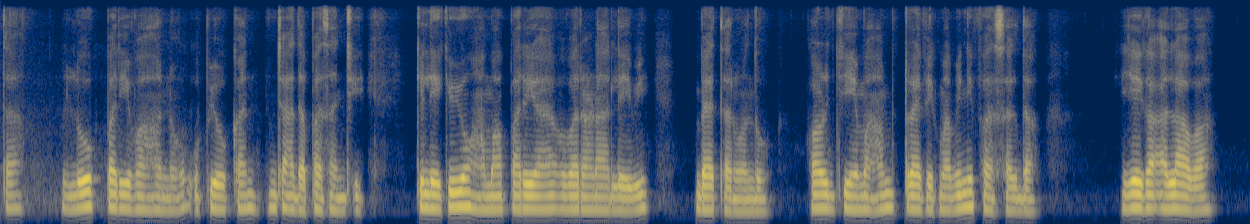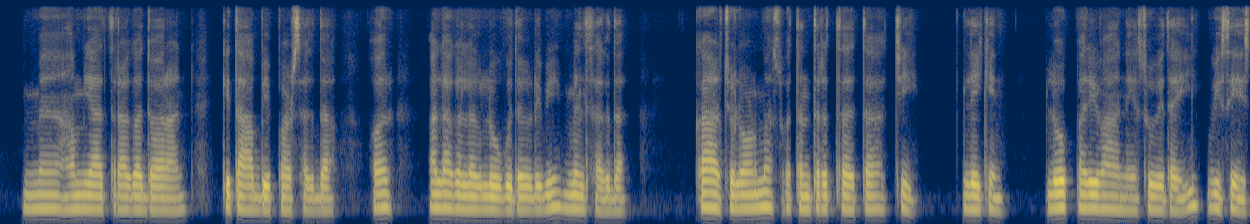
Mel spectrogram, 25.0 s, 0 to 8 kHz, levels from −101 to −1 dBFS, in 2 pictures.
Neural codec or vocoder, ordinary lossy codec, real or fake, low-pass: none; none; real; 7.2 kHz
